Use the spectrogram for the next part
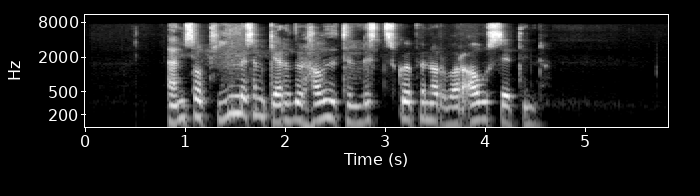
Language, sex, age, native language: Icelandic, male, 30-39, Icelandic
